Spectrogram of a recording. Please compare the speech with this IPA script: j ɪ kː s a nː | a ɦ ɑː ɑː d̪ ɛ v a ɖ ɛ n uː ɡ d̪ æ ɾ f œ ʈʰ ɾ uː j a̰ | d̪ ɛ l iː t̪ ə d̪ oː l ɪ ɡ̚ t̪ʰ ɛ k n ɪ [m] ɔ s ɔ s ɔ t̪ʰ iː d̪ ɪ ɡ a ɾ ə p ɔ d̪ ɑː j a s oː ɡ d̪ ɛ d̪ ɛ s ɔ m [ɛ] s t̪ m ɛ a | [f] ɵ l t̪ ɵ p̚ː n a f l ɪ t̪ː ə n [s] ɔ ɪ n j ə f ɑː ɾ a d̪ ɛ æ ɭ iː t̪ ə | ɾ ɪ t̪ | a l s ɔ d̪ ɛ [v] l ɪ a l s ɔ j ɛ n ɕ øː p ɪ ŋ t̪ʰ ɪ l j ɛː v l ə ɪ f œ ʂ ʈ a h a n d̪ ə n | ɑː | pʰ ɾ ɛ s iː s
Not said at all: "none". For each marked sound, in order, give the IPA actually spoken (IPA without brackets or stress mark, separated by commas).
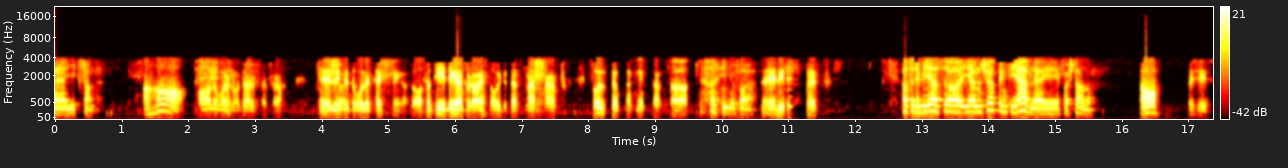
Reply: ŋ, ɛ, f, s, b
